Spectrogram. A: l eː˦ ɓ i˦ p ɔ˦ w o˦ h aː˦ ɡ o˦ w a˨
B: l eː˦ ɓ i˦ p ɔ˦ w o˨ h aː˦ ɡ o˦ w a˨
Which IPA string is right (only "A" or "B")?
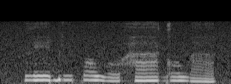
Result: B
